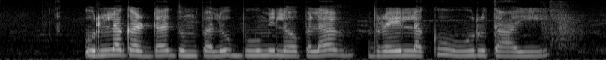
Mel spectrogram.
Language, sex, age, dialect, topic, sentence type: Telugu, female, 18-24, Southern, agriculture, statement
